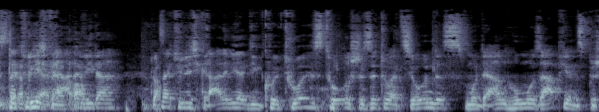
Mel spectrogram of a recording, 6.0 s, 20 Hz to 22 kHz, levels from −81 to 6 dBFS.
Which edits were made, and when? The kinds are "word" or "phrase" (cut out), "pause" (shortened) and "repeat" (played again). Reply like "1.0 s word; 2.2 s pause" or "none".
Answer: 1.6 s word; 2.6 s word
